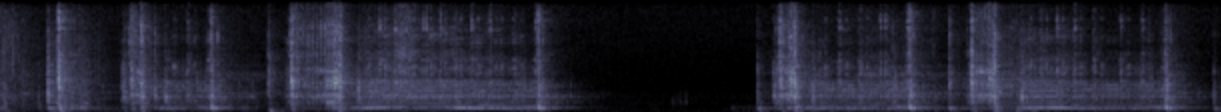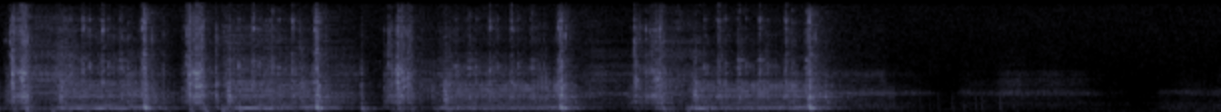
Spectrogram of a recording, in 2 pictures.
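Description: Rotary telephone dial being turned and let go digit after digit, each return a quick run of clicks with a whir. There is a break of about a second after the first few digits, and the dialling stops about ten seconds in.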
